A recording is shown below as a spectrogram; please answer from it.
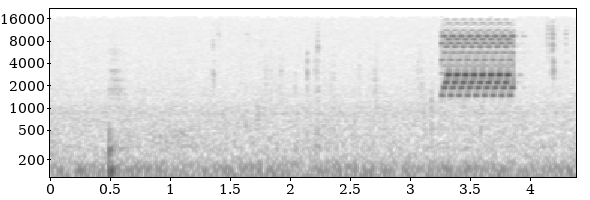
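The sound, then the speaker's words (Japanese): A telephone ringing in a video game: one bright, rapidly trilling electronic ring lasting under a second, sounding after a stretch of near silence. “なんか電話鳴ってるよ。”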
